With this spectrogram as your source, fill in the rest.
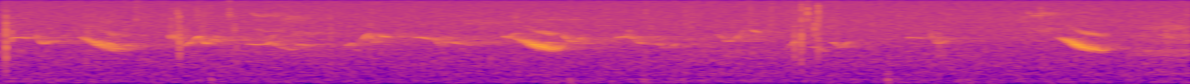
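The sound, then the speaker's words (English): A veery thrush, directly overhead, gives three downward-slurred 'veer' calls, the call it is named for, spaced a couple of seconds apart, moderately loud against a quiet outdoor background with faint chirps from other birds. “Veery is a type of thrush. And it's named for this viru call.”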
